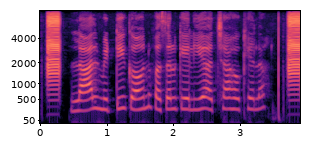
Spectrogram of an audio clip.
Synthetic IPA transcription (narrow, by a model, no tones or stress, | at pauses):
laːlmɪʈːikaʊnpʰəsəlkelieɐtːʃʰaɦokʰeːla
